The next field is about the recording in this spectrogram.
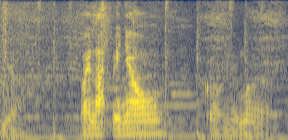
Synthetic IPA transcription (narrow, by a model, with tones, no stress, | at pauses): aː˨˩ | kaː˨˦jla̰ː˧˨jvəː˨˩ɲa˧w | kɔ˨˩nne˨˦wmaː˨˩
